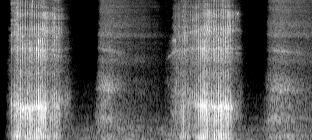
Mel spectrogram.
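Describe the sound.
A voice imitates the big bad wolf snoring in bed in a telling of Little Red Riding Hood: two loud, rasping inhaled snores, each followed by a softer breathy exhale, in a slow, regular rhythm with no talking.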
